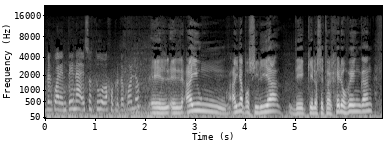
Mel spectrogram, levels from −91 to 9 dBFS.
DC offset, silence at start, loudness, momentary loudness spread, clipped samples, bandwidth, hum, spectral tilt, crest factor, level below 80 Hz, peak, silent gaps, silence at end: under 0.1%; 0 s; -16 LUFS; 10 LU; under 0.1%; 16 kHz; none; -7 dB/octave; 16 dB; -30 dBFS; 0 dBFS; none; 0 s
